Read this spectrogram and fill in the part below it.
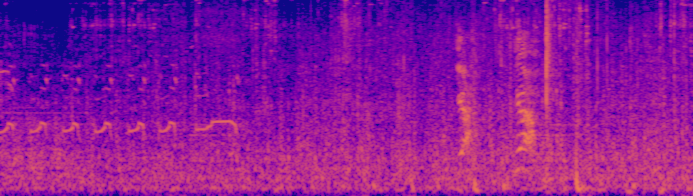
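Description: A horse-drawn carriage rattles past close by.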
